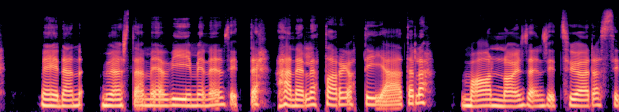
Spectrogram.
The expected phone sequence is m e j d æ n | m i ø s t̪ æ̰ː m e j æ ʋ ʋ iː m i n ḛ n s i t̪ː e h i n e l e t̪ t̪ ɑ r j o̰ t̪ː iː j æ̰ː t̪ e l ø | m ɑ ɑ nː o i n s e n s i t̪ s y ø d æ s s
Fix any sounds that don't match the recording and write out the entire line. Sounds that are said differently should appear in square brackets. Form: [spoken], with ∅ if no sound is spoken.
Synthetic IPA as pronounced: m e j d æ n | m [y] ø s t̪ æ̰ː m e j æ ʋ ʋ iː m i n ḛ n s i t̪ː e h [æ] n e [lː] e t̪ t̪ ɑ r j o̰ t̪ː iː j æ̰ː t̪ e l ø | m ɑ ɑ nː o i n s e n s i t̪ s y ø d æ s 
